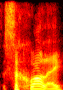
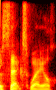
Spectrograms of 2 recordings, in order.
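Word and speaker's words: Sexwale: the my favorite bit about it is that sequale is how he's pronounced but he's actually if you read his name in English it's Tokyo sex whale that sounds like the headline for one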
